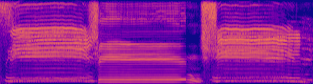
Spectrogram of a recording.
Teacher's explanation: منہ میں آواز پھیل جاتی ہے اس میں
